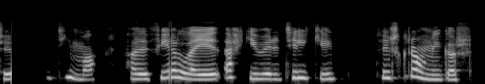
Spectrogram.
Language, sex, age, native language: Icelandic, male, 12, Icelandic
